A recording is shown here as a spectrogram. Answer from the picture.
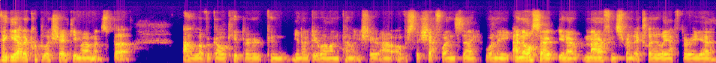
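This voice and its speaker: A man with a northern English accent speaks very fast at a medium pitch. His intonation is monotone and flat. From Essex, England. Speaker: football podcast host. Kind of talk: casual podcast chat.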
